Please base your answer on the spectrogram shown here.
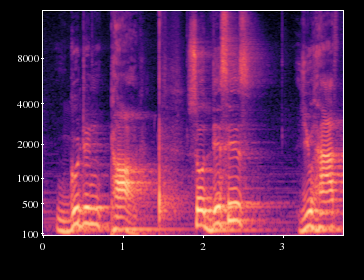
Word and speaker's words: Guten Tag: greet someone by saying guten tag so this is you have to keep in mind and just uh keep in mind this g will be pronounced like a car but don't worry we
